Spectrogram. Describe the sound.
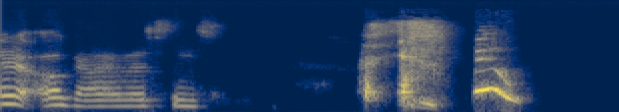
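A person sneezes just after speaking a few words. A couple of breathy catches lead into a sharp, explosive burst, loud against the silence around it.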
